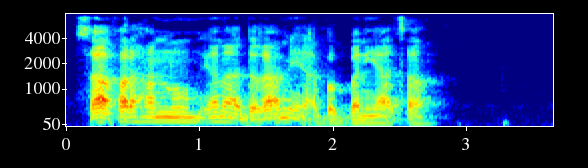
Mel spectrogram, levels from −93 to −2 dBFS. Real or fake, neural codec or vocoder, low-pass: fake; vocoder, 44.1 kHz, 128 mel bands, Pupu-Vocoder; 7.2 kHz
